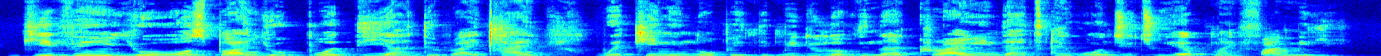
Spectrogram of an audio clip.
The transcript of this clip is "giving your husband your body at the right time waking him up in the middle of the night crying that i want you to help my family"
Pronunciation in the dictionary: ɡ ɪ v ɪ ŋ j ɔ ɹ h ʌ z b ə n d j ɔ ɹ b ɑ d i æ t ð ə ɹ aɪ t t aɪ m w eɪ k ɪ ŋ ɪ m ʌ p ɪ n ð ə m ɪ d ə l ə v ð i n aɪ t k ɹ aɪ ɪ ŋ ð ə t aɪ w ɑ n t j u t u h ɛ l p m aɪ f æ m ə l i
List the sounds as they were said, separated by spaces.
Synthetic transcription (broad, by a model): ɡ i v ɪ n j ɔ h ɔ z b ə n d j ɔ b ɑ d i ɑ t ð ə ɹ aɪ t t aɪ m w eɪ k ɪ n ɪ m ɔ p ɪ n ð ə m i d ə l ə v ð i n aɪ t k ɹ aɪ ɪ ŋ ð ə t aɪ w ɑ n t j u t u h ɛ l p m aɪ f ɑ m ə l i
